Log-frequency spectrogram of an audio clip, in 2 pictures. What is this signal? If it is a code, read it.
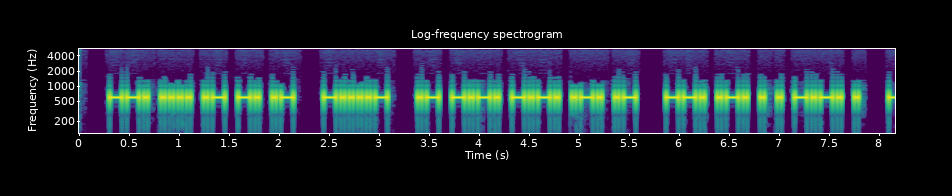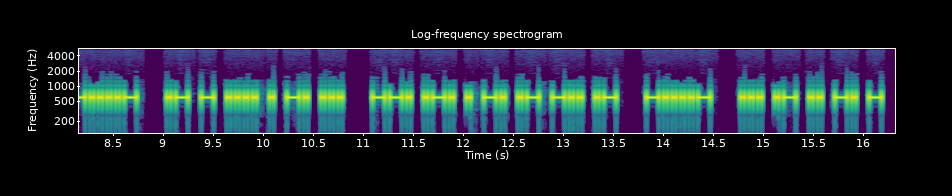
Morse code, heard as a keyed tone, about 28 wpm, 600 Hz. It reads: GHANA - ACCRA GREECE - ATHENS GRENADA - SAINT
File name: CW / Practice / NationalCapitals28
